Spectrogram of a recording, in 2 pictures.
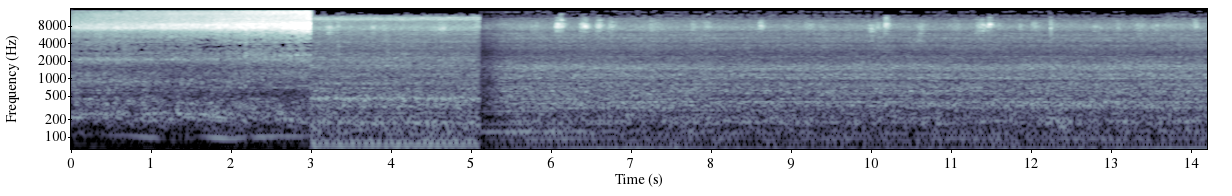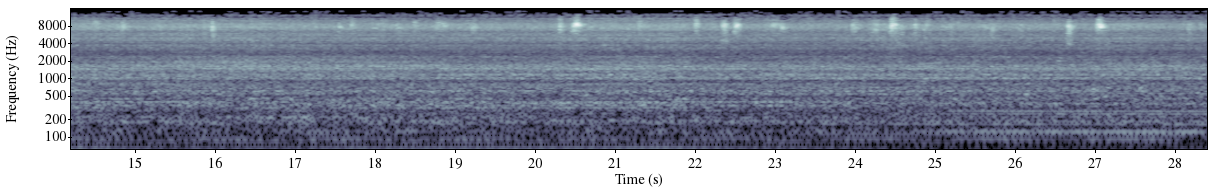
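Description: A Bayerische Regiobahn diesel multiple unit pulls slowly into the platform, its diesel engine droning steadily over rail noise, with scattered short high squeaks. A loud hiss covers the first few seconds.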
